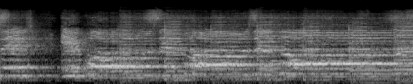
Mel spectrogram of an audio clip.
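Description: A stage cast singing together in chorus over musical accompaniment, with a brief break about half a second in and then a long held note.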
